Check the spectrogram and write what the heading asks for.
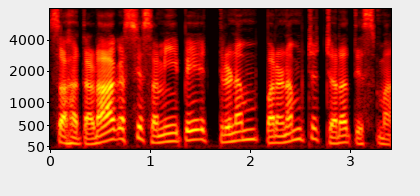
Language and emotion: Sanskrit, neutral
